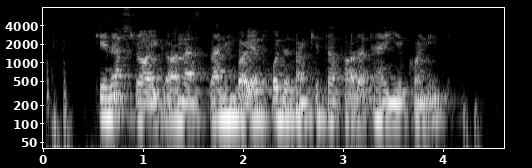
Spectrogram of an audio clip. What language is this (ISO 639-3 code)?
fas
